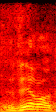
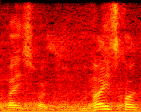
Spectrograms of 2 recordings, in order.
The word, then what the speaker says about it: Weisrock: Vesrock, que je prononce bien. Non, Weissrock.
